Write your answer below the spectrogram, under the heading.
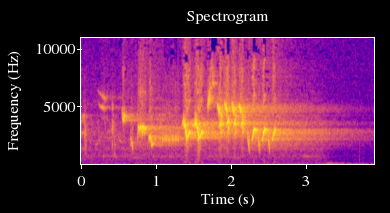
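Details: Sikatan londo, called nightingale, sings a loud master phrase for tutoring cage birds: scattered high chips build into a burst of varied, slurred whistles and quick down-swept notes, then fade to quiet.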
